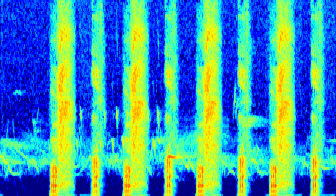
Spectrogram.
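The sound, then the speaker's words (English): A pig in the mud oinks repeatedly in a steady rhythm, eight loud grunting snorts alternating long and short, with a faint high background tone behind them. “Aha, we found him. Shoo the pig out of the mud and into his pen.”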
